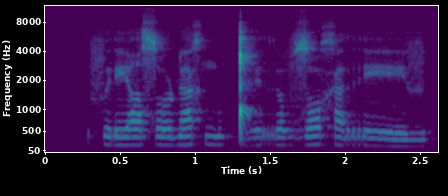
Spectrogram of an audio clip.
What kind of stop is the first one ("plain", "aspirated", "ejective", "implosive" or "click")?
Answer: click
